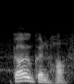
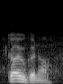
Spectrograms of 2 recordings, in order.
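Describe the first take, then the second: First: Goggenhof as "GOH-gun-hoff"; H pronounced. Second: Goganoff with first vowel "oh" and no H; H dropped. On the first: Gamer corrected by chat, says "Goggenhof" with the H. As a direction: sound a clear H in "Goggenhof.". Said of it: "say with the H". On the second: Gamer offering chat the other option, "Goganoff" without any H. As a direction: say "Goganoff." as "GOH-gun-off". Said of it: "should I not say the H". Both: Shown as a demonstration.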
